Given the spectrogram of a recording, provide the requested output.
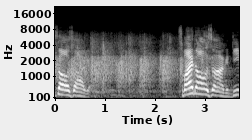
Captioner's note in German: Beifall bei der CDU und dem BÜNDNIS 90/DIE GRÜNEN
